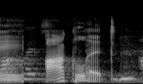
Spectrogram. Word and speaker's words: auklet: How do you pronounce that? A-U-K? – Auklet. – An auklet, okay.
